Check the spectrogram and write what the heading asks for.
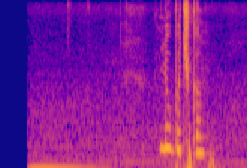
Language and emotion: Russian, neutral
